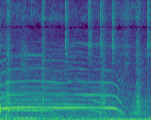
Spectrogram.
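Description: Live hip-hop/R&B concert music over a loud arena PA with heavy bass. A single sung note is held for about a second and a half and falls away near the end, with the crowd audible beneath it.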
